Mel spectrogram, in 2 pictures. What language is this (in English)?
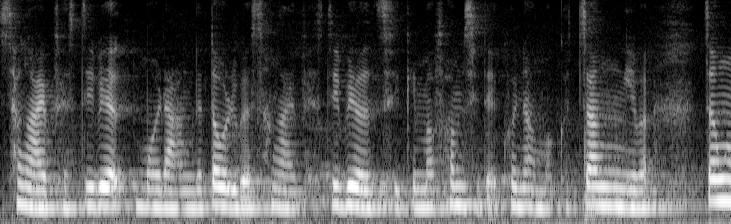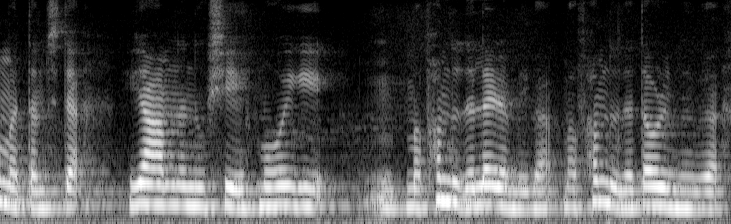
Manipuri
